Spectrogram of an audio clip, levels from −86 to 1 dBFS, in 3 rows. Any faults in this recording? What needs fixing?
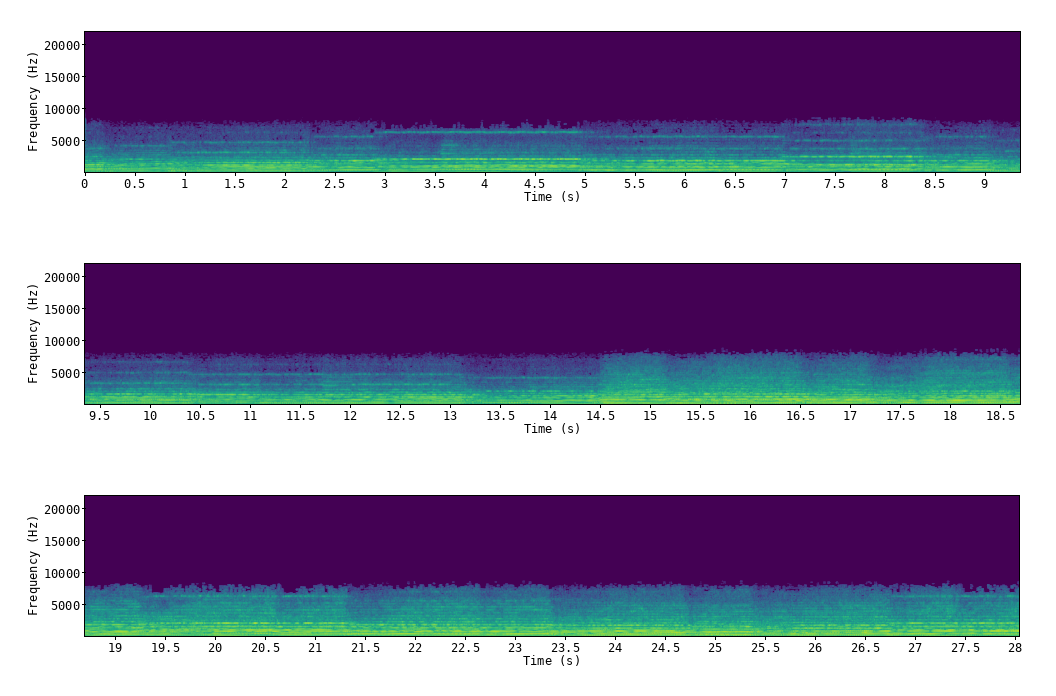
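Nothing stood out on listening, so there is nothing here that needs fixing.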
